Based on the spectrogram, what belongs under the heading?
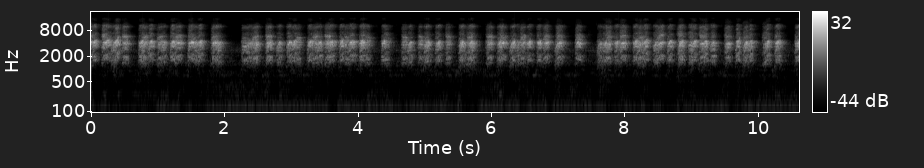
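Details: At night, a sooty-headed bulbul chatters noisily: long runs of rapid, scratchy, buzzing notes with brief pauses near two and seven seconds, over a constant low hum.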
